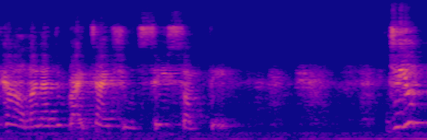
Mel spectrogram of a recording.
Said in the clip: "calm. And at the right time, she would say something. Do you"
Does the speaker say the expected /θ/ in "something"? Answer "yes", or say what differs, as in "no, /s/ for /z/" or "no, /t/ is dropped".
yes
